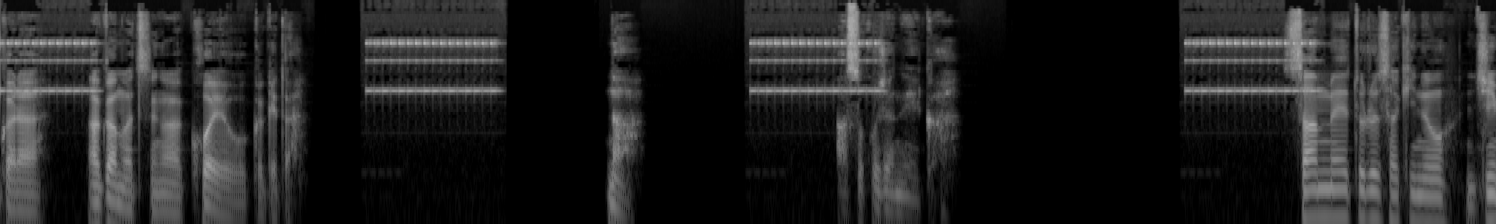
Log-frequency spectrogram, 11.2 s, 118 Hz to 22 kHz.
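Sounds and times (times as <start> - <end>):
phone ringing with a high-pitched electronic tone: 0.0 - 0.8, 2.8 - 3.8, 5.6 - 6.7, 8.9 - 10.0
speech: 0.0 - 2.4, 4.6 - 4.8, 6.3 - 7.2, 9.8 - 11.2.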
